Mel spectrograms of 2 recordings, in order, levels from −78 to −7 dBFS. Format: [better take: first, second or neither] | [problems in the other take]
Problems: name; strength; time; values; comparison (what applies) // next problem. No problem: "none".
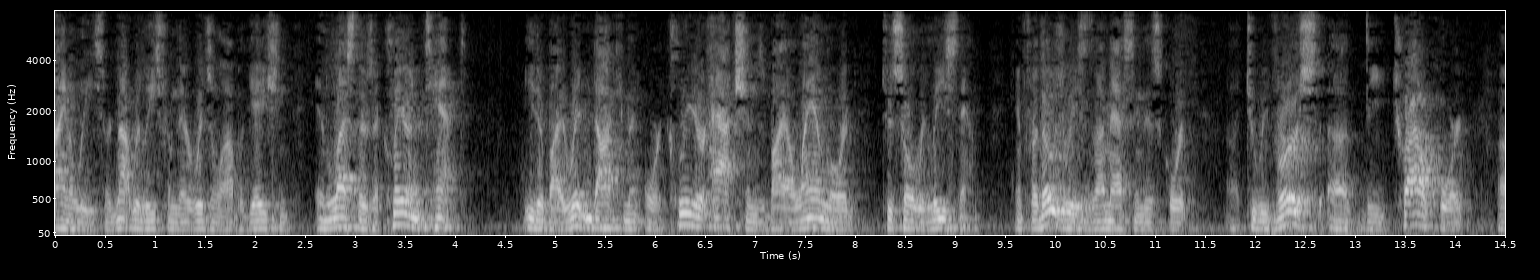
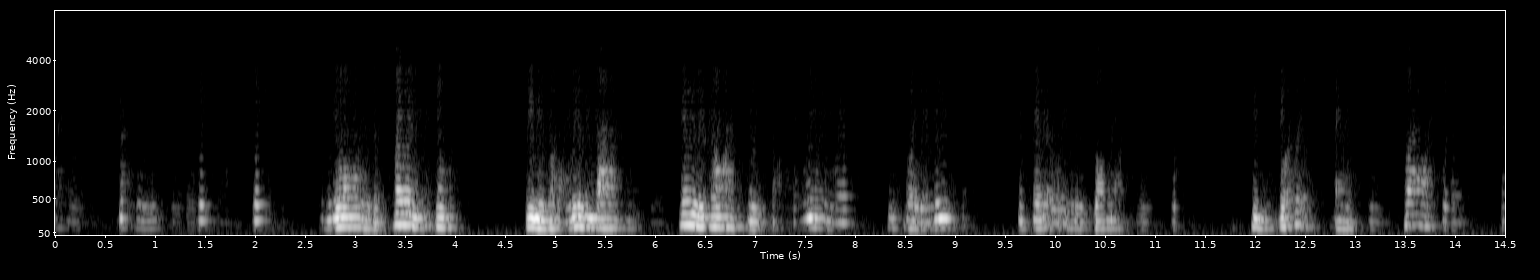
first | noise reduction (neural mask model DeepFilterNet 3)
